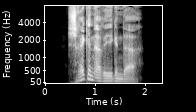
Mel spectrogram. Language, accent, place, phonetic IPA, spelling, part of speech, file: German, Germany, Berlin, [ˈʃʁɛkn̩ʔɛɐ̯ˌʁeːɡəndɐ], schreckenerregender, adjective, De-schreckenerregender.ogg
- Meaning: 1. comparative degree of schreckenerregend 2. inflection of schreckenerregend: strong/mixed nominative masculine singular 3. inflection of schreckenerregend: strong genitive/dative feminine singular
